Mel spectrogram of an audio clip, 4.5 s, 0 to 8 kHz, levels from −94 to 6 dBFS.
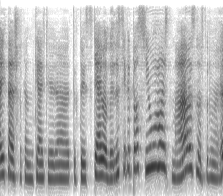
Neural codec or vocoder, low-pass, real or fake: codec, 24 kHz, 0.9 kbps, WavTokenizer, medium music audio release; 7.2 kHz; fake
